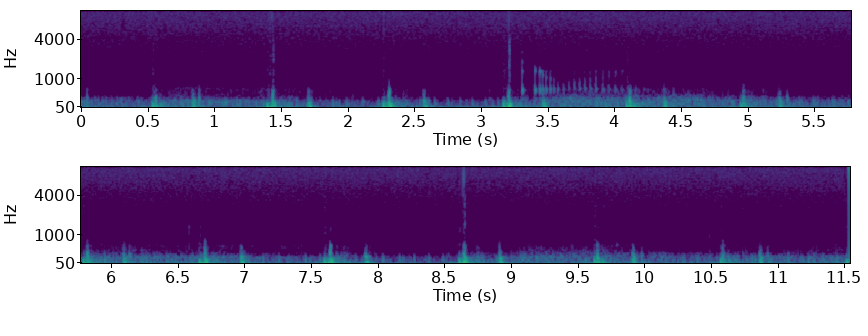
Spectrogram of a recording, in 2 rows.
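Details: A person's own resting heartbeat recorded through a stethoscope on the chest for relaxation: steady lub-dub pairs at roughly 65 beats a minute over a faint hiss; normal heart sounds.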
